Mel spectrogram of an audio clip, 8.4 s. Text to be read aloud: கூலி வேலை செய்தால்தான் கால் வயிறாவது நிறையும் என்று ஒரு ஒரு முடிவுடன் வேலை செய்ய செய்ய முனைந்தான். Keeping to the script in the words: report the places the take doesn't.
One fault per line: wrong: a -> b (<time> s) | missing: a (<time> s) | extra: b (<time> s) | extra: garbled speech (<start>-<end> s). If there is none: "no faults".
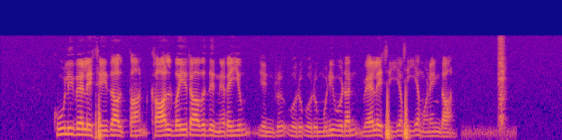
no faults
